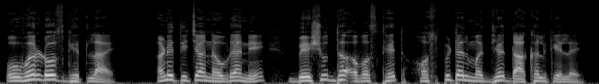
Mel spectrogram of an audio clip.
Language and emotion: Marathi, neutral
